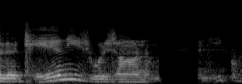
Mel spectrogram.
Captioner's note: none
